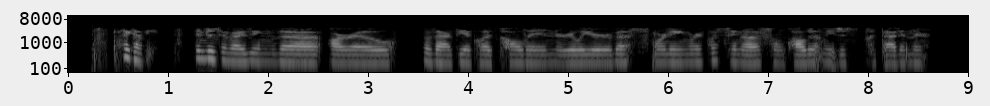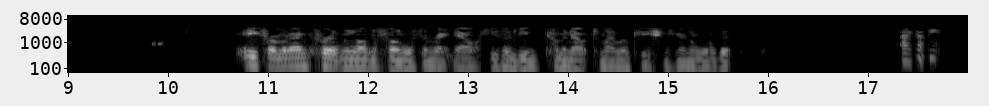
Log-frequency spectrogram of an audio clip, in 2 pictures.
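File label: Police 1 Dispatch, Scanner audio recording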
